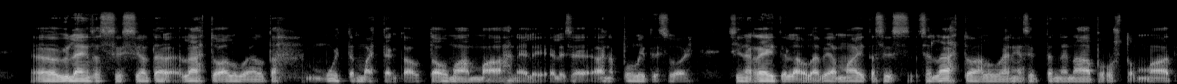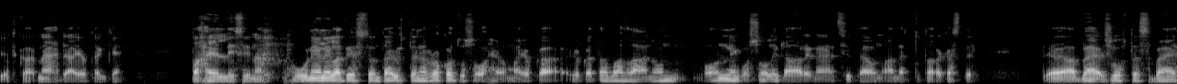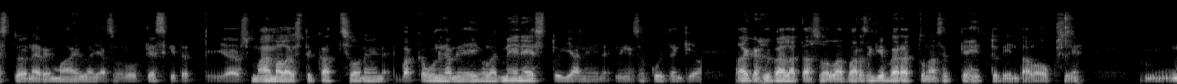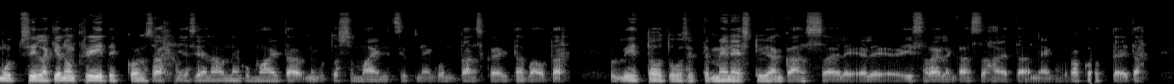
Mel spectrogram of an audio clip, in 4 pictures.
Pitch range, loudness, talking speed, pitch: 75-90 Hz, -24 LUFS, 140 wpm, 80 Hz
